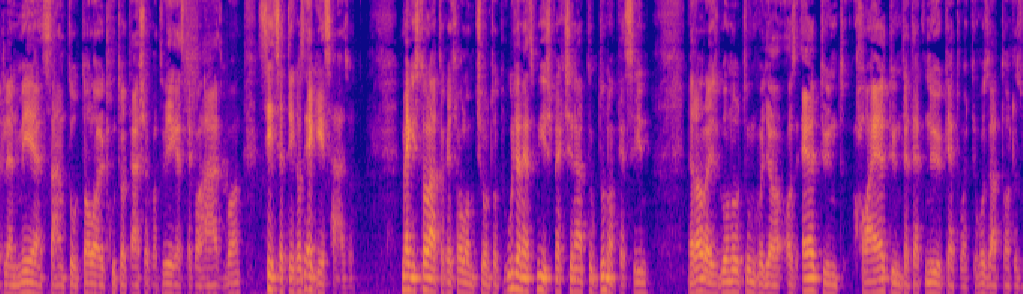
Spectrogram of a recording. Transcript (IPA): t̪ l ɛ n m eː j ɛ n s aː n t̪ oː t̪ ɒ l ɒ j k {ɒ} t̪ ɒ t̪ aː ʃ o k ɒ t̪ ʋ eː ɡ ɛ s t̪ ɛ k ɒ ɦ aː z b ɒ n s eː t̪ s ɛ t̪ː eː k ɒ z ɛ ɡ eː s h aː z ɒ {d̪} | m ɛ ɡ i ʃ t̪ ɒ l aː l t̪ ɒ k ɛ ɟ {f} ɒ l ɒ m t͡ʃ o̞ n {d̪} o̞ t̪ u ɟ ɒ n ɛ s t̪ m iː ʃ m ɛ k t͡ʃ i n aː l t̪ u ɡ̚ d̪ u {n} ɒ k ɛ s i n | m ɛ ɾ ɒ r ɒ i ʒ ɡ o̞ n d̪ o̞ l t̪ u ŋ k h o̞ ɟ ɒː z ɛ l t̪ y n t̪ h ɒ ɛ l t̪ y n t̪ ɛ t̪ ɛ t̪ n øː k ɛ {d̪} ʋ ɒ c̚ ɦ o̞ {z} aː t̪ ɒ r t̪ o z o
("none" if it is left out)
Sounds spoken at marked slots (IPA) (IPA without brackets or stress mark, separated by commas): u, t̪, h, t̪, n, t̪, zː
